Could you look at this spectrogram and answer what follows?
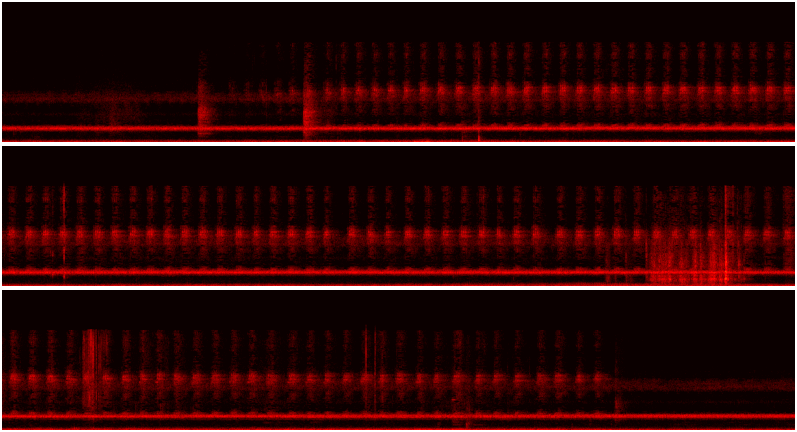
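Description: Night insects such as crickets trilling steadily. One continuous high trill runs throughout, and a second, higher, rapidly pulsing trill joins early and stops near the end. There is a short burst of noise about two-thirds of the way in.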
